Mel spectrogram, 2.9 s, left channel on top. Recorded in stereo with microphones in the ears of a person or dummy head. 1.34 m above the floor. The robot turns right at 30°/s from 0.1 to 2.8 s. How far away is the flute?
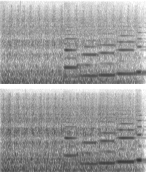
About 0.5 m.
